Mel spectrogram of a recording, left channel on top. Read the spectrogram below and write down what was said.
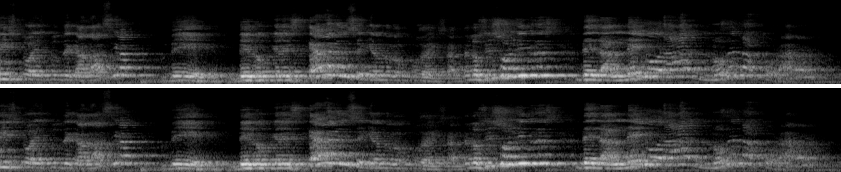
a estos de Galacia? De lo que le estaban enseñando los judaizantes. Los hizo libres de la ley oral, no de la Torá.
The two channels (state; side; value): normal; both; correlation 0.57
